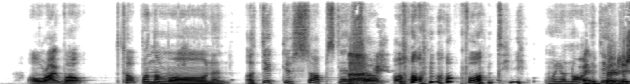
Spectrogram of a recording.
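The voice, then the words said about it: Failed attempt at Australian accent. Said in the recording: “Natalie Tran impersonation? ... I can't do an Australian accent.”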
